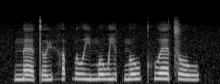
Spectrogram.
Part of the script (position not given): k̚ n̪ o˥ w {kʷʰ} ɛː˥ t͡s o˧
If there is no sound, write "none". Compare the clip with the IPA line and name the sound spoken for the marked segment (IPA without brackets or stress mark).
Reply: kʷʰ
